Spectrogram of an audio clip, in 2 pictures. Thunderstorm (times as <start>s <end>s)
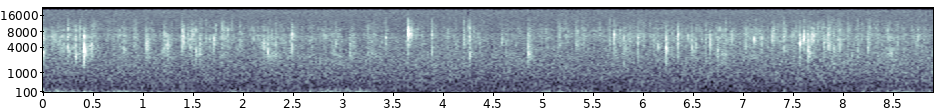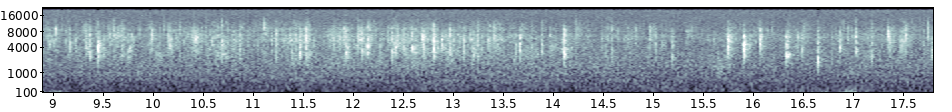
0.0s 3.4s, 15.8s 17.4s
